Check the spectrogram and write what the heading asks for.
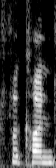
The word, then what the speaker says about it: fecund: When you see, so it's fecund. So I'll spell it in chat. Fecund. It's like fecundity.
